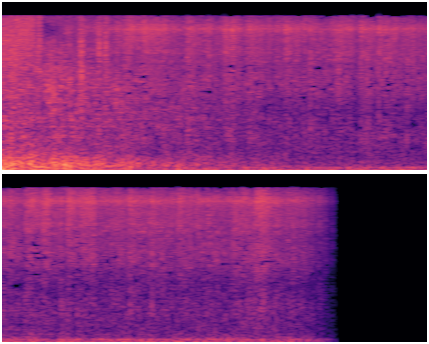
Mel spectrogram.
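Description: A loud hissing, rushing sound effect over an animated intro: it starts loud, slowly fades, and cuts off abruptly near the end.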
